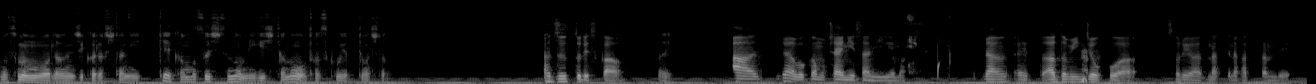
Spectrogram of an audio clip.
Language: Japanese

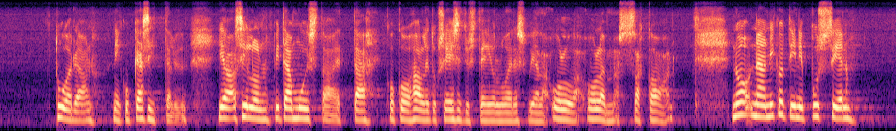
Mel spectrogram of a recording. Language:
Finnish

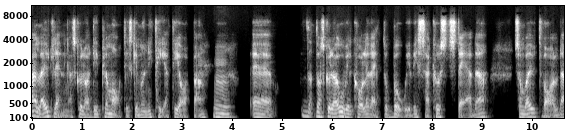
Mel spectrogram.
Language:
Swedish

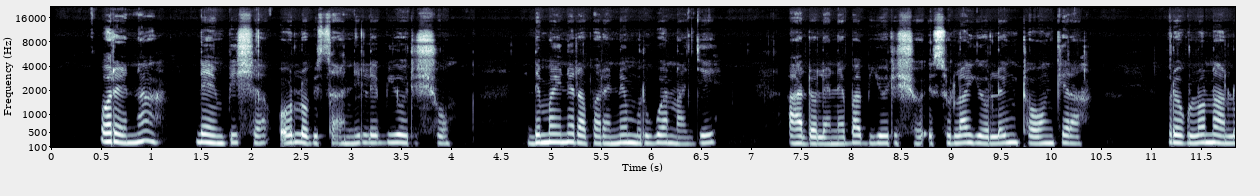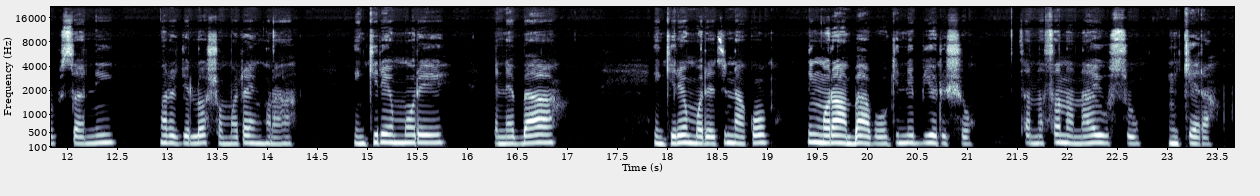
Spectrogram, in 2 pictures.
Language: Masai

